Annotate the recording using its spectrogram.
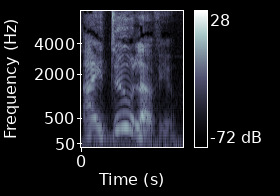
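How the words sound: The word do is stressed.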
